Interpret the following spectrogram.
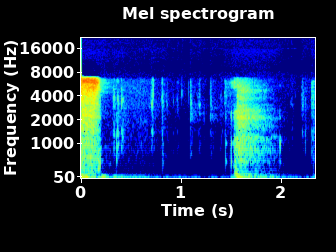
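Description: A man's breath let out into a close headset microphone: a short, sigh-like rush of air about a second and a half in, after the tail of a spoken word and a few faint keyboard clicks.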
